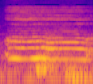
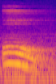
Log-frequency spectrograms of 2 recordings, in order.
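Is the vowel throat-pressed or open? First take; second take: throat-pressed; open. First: The vowel is pressed tightly in the throat. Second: The vowel is open and free from throat pressure. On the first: The speaker calls it wrong. "menekan di bagian tenggorokan" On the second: The speaker calls it right. "memang mulutnya harus begini"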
